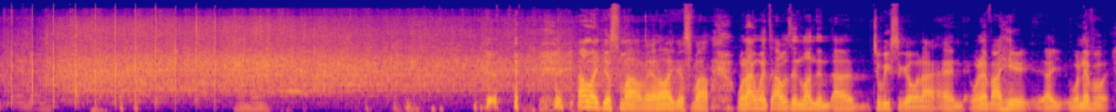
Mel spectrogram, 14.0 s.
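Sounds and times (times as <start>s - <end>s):
audience applause: 0.0s - 9.0s
laughter: 1.1s - 1.9s, 4.6s - 9.1s
speech: 6.1s - 13.9s.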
